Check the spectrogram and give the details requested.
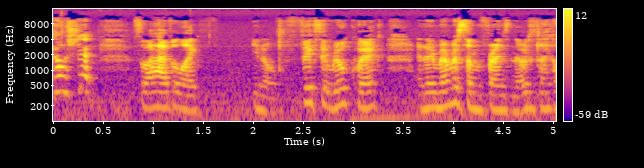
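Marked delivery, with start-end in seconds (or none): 0.0-0.4 high, sudden "oh shit"; panicked realization, pitched higher; startled curse. Retold or imitated. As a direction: blurt it as the mix goes wrong. Drops came in wrong.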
